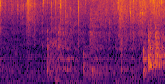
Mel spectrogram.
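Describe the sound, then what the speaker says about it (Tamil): Garlic cloves, ginger, peppercorns and spices dry-roasting in a kadai for an egg gravy, with a steady soft sizzle and scraping stirs throughout the short stretch, no voices. "நல்லா வாசனை வர வரைக்கும் இதை நல்லா வறுத்துருங்க."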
